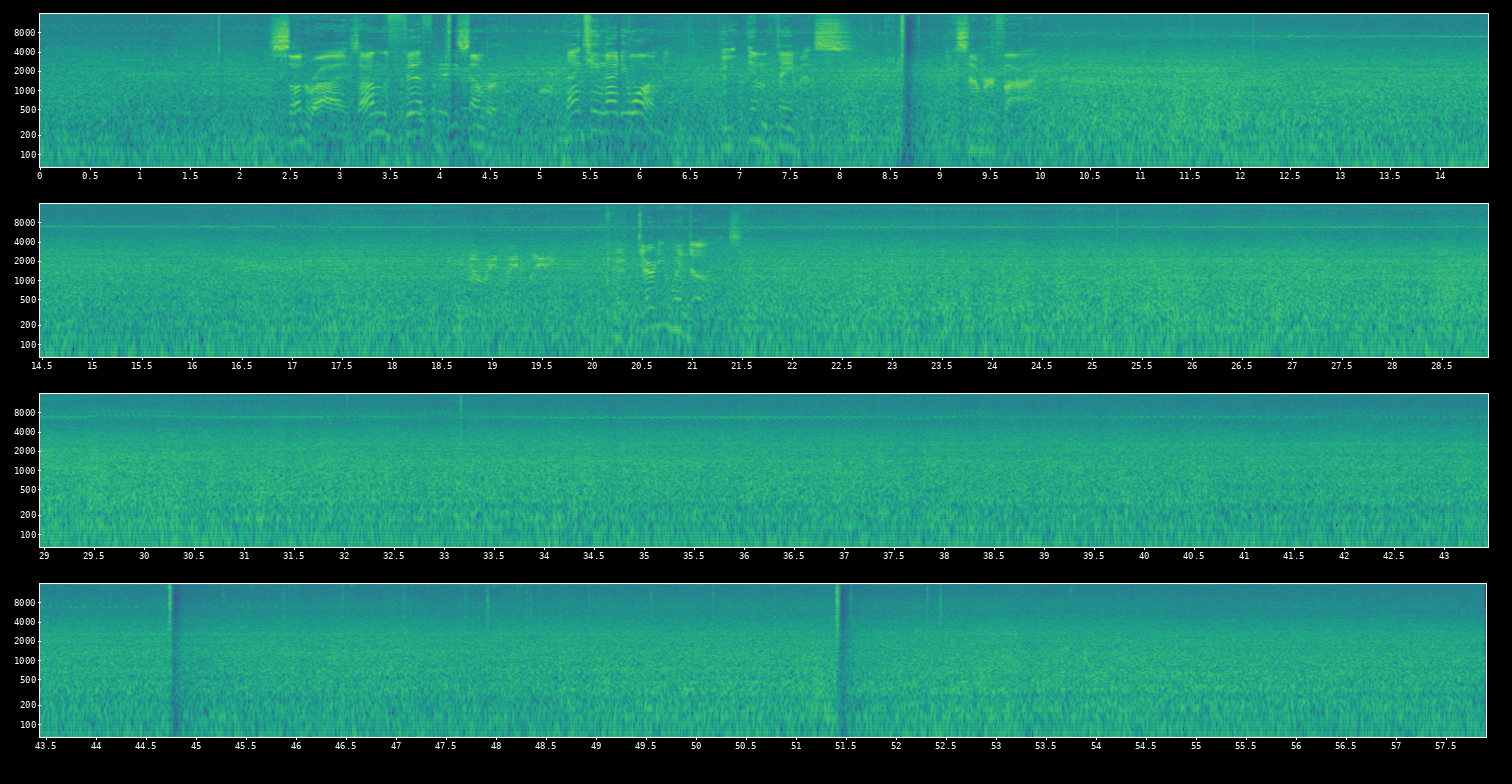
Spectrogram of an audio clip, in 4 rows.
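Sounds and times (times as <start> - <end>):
faint high whine: 0.0 - 56.8
car engine and road noise: 0.0 - 57.9.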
